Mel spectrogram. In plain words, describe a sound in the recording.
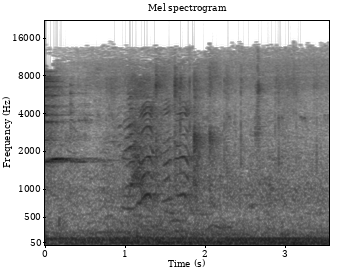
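Young players cheer and shout after the hit.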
